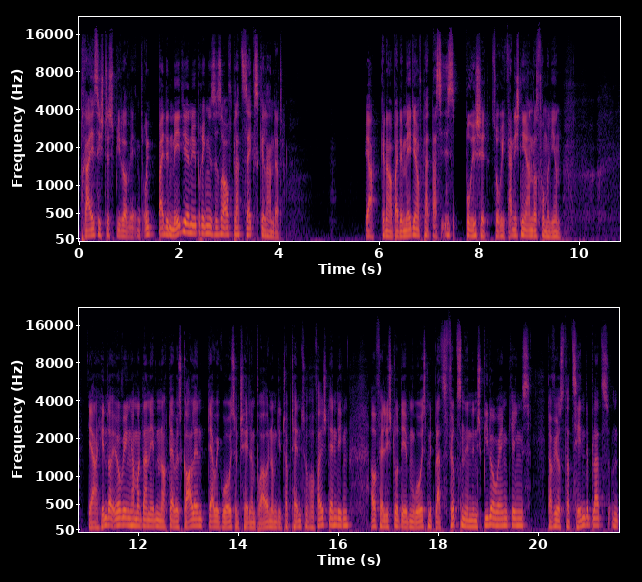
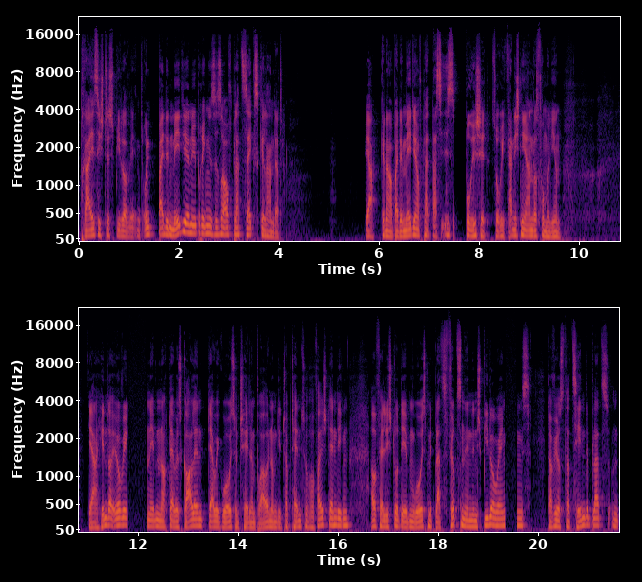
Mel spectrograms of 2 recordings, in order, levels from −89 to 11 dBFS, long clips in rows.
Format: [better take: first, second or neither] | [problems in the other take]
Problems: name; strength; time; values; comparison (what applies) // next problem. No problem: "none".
first | audio cutting out; at 12 s and at 19 s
